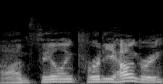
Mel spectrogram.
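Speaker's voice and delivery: ogre-like character voice. Previewing a voice-changer pitch setting for viewers, in an ogre voice. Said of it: "I like the ogre voice better".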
